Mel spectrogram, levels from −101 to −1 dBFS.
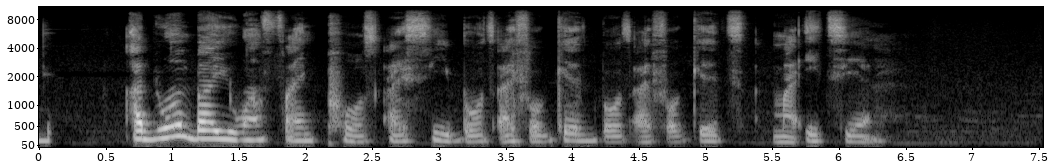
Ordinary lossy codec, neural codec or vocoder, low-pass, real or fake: Opus, 64 kbps; none; 9.9 kHz; real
